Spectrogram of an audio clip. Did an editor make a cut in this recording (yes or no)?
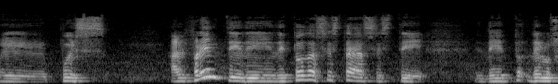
no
